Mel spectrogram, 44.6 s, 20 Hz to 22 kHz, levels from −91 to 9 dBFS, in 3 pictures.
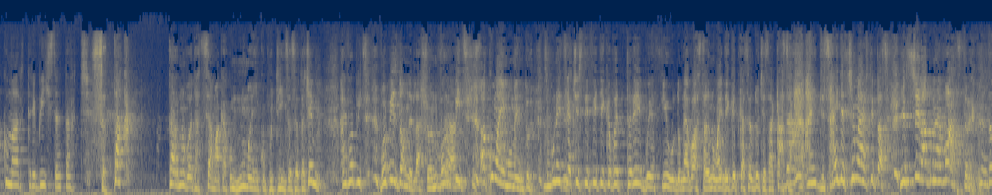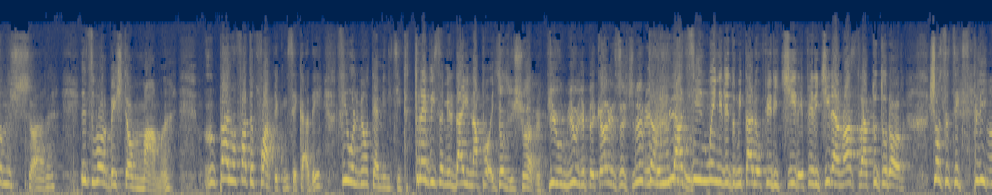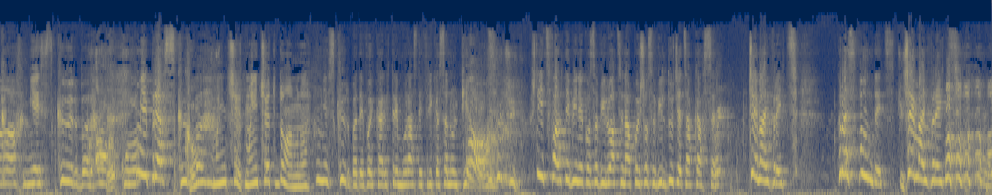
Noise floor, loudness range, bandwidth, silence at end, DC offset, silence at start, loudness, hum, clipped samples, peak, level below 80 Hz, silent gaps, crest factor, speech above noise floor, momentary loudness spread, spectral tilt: -32 dBFS; 3 LU; 13 kHz; 0 s; under 0.1%; 0 s; -13 LUFS; none; under 0.1%; 0 dBFS; -34 dBFS; none; 12 dB; 20 dB; 7 LU; -4.5 dB/octave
